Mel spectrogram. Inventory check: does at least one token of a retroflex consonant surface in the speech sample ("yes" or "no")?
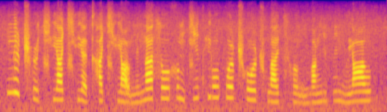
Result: yes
